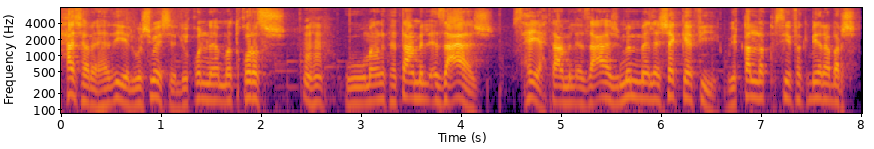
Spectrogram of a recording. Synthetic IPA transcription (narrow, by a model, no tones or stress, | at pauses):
lħaʃɑɾˤɑɦɛðɪjːælwæʃwæːʃælːiqʊlnæmæt̪qɾˤəsˤʃ | wmaʕnæːt̪hæt̪aʕməlʔɪzʕaːʒsˤħiːħt̪aʕməlʔɪzʕaːʒmɪmːælæʃækːæfḭːwjqɑlːəq̚bsˤiːfakbiːɾabɑɾˤʃæ̥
